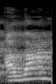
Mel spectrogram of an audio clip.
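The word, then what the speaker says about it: أذان: தால் உச்சரிப்பில் வரக்கூடிய அதான் என்கிற இந்த சொல் பாரசீக மொழியில் உள்ள ஒரு சொல் அரபியிலும் இது பயன்படுத்தப்படுகிறது.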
